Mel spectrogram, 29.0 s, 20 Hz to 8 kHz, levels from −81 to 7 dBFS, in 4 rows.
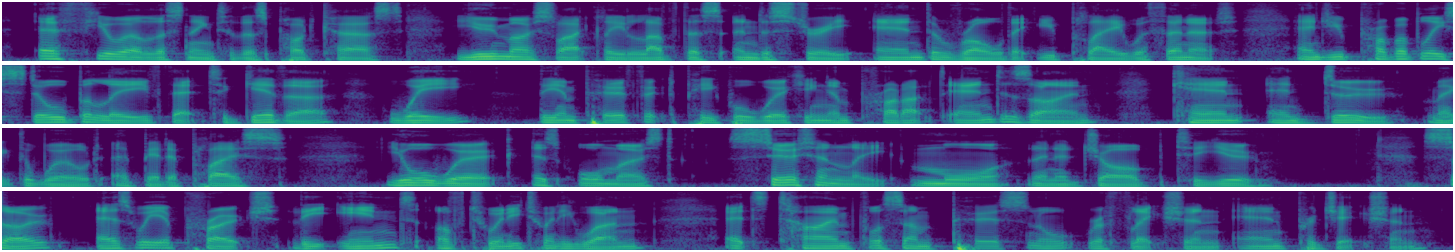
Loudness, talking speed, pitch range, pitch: -24 LUFS, 150 wpm, 95-115 Hz, 105 Hz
